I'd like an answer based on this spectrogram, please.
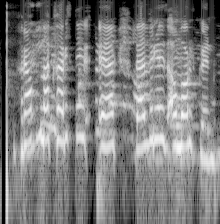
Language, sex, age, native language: Icelandic, female, 13, Icelandic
